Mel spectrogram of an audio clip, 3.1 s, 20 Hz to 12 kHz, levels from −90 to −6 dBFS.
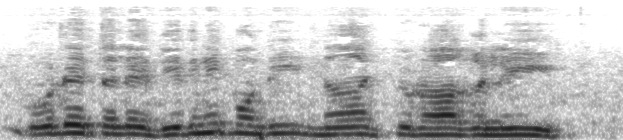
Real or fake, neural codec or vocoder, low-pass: real; none; 9.9 kHz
